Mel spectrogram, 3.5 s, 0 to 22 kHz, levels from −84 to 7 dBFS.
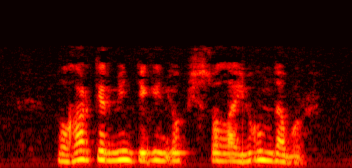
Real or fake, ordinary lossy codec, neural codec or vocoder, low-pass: real; AAC, 48 kbps; none; 7.2 kHz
